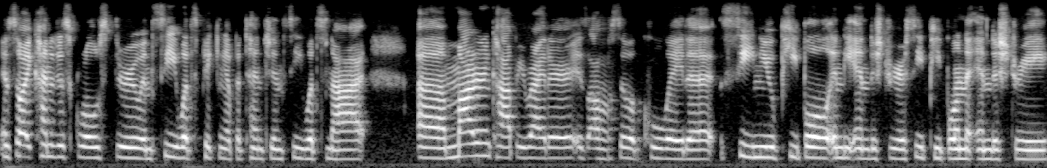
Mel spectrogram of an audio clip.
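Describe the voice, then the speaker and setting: A woman speaks at a medium pitch and a fairly quick pace. Her intonation is monotone and flat. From New York. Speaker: junior copywriter. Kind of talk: casual interview. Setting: video call.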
